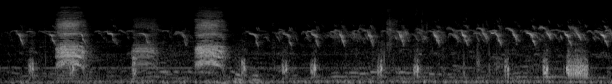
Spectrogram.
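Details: Baby chicks peeping continuously around their mother hen, who gives short low clucks at irregular intervals; several loud, harsh bursts stand out over the steady high cheeping.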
